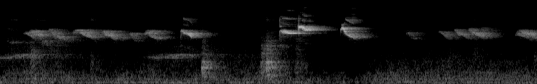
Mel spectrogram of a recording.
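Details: Oriental white-eye kept in the bird hobby, singing on its first test day. Soft, high twittering phrases, interrupted by a few knocks and a louder, sharp chirping burst in the middle, then quieter warbling resumes.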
